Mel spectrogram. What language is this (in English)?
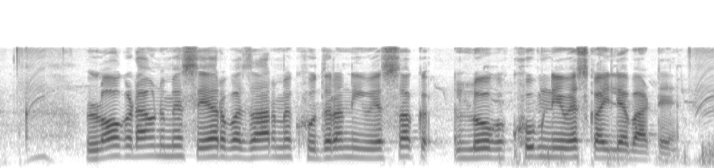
Bhojpuri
